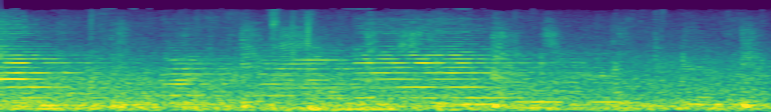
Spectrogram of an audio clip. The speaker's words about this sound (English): We leave the traffic noise of central Stockholm behind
